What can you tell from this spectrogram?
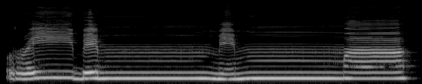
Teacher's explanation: پھر آگے میم آگے جو ہے میم میں مرج ہو رہا ہے، یعنی میم مشدد آ گیا ہے، تو اس لیے یہاں پر غنہ کا رول اپلائی ہوگا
